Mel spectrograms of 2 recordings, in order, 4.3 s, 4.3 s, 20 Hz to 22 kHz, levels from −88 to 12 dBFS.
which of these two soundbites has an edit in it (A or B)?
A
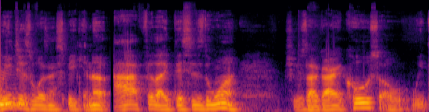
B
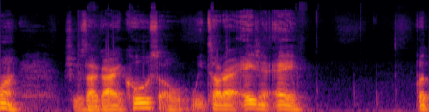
A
